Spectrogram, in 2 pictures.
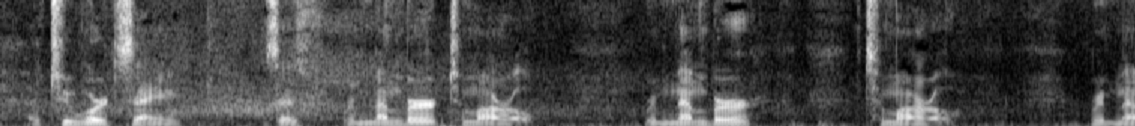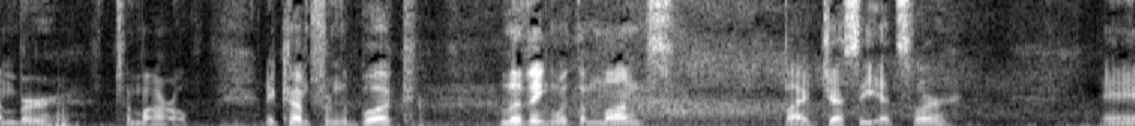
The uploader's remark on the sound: you come with my on a walk to getting my haircut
